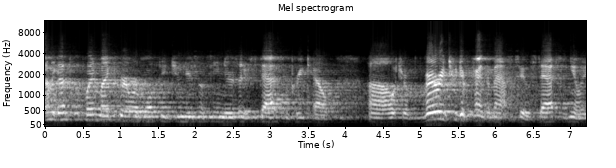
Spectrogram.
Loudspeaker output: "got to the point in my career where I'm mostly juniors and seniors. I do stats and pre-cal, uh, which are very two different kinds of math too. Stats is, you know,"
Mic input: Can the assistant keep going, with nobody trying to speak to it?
Yes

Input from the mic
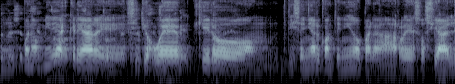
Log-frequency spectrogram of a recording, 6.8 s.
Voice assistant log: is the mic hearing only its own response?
Yes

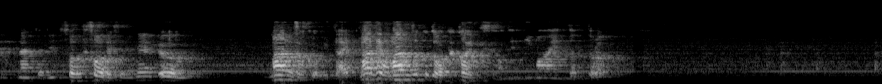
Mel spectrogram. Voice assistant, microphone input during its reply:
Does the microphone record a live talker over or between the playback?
No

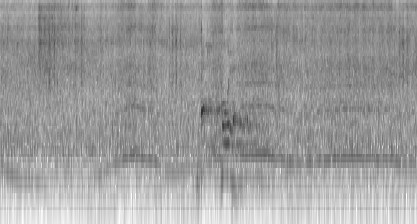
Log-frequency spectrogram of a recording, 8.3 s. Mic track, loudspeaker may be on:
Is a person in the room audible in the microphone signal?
Yes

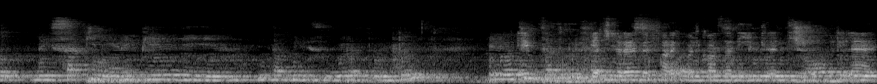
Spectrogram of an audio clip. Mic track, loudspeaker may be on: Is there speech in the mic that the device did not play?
Yes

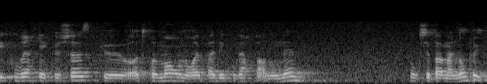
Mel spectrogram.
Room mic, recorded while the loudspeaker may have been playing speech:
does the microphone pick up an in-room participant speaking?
No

